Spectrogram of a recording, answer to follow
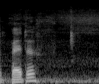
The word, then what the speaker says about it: Bedworth: You don't pronounce the W. Same for Bedworth, Bedworth, Curdworth. Anywhere with WRTH at the end.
